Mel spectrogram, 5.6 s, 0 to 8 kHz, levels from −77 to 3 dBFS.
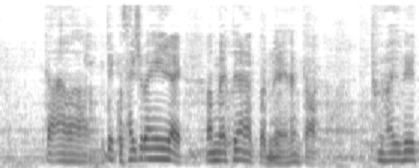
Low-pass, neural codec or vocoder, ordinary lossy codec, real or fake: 7.2 kHz; codec, 24 kHz, 1 kbps, SNAC; MP3, 32 kbps; fake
